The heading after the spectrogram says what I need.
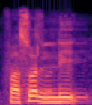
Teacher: ফাসাল্লি, এখানে সওয়াদ আছে। সওয়াদের আওয়াজটাকে মোটা করে পড়তে হবে।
